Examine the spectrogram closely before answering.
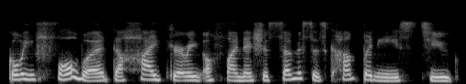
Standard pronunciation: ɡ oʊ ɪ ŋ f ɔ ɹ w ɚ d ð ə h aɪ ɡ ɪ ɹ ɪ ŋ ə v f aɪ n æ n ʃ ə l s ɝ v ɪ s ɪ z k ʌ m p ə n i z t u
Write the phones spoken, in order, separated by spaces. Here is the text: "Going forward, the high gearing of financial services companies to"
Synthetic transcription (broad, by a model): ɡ oʊ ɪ ŋ f ɔ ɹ w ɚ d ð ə h aɪ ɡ ɹ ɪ ŋ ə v f aɪ n æ n ʃ ə l s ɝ v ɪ s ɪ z k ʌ m p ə n i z t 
